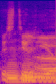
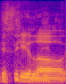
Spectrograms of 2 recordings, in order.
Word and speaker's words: estilo: Tagalog of style. Not Estilio. Oh, nice. Estilo, yeah.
